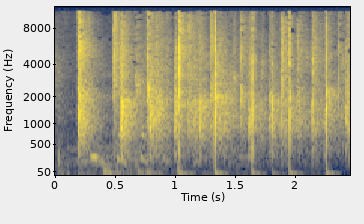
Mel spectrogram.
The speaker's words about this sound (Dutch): En voor jullie een groot applaus.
